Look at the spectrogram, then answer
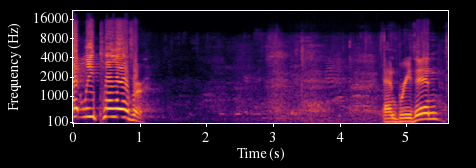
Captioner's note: audience breathing while stretching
